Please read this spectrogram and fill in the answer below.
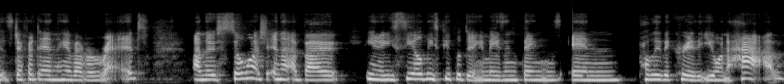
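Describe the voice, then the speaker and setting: In a Scottish accent, a woman with a fairly high voice speaks very fast, with very even loudness and fairly even intonation, on a very clean recording with a silent background. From Scotland. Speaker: career coach. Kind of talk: interview.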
